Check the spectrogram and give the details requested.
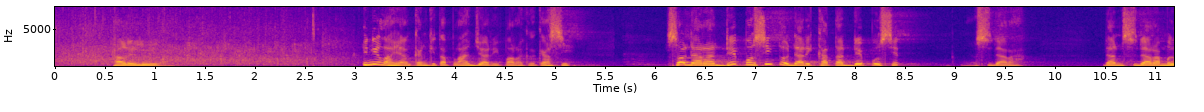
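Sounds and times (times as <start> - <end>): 
audience applause: 0.0 - 3.1
speech: 0.6 - 1.3, 3.1 - 5.3, 6.1 - 9.8, 10.5 - 11.1.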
